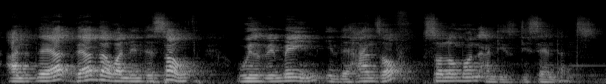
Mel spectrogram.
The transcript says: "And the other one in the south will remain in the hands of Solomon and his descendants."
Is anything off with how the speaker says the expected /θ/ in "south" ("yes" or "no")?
no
